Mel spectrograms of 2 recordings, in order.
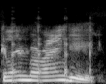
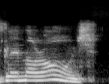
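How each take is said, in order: First: The name is said in a plain, non-French way. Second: The name is said in a French-sounding way.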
